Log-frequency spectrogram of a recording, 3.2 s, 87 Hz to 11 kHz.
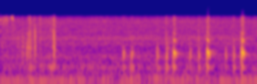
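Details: Barred owlet in Florida, hatched about 6am on 19 February 2015, eagerly taking its second meal at 10am: quick series of brief squeaky peeps, growing louder toward the end, with faint rustling and a low background hum.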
